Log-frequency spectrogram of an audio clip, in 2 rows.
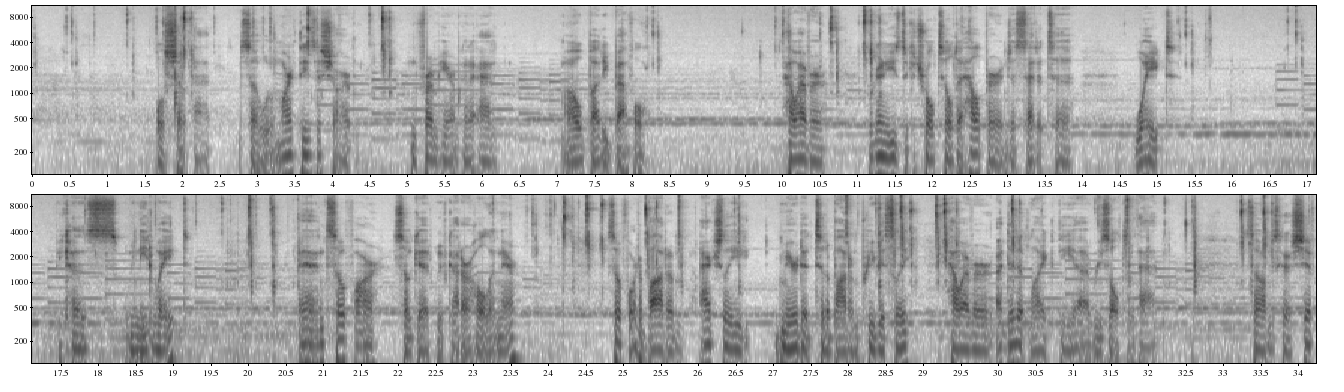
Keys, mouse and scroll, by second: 0.8 shift+middle click, 1.6 shift+click, 2.0 q, 2.4 click, 3.1 Left, 3.7 Tab, 4.1 middle click, 4.6 q, 8.1 click, 12.3 click, 18.7 middle click, 19.7 scroll down 1, 20.1 shift+middle click, 20.5 scroll down 1, 20.8 middle click, 23.7 click, 24.2 Tab, 24.5 KP_1, 26.1 shift+middle click, 28.1 shift+middle click, 28.4 scroll up 1, 28.7 alt+z, 29.3 alt+a, 30.2 b, 30.5 click, 31.8 shift+middle click, 33.2 shift+d, 33.5 z, 34.1 click.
